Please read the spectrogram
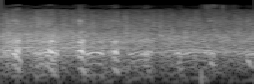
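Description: A steady wash of clapping from a crowd, dense and fairly loud, with a few voices calling out over it.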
